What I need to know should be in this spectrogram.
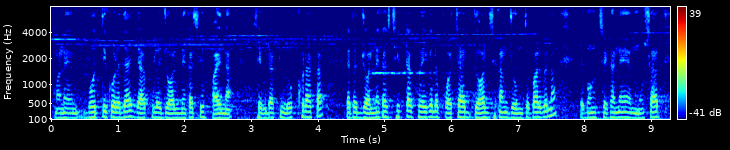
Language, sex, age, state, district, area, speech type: Bengali, male, 30-45, West Bengal, Purba Bardhaman, rural, spontaneous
